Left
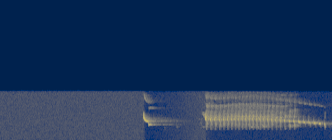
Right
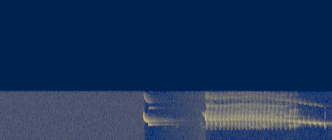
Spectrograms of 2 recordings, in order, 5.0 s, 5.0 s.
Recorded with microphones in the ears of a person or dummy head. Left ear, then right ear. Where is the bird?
Centre (ahead or behind), 0.6 m.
